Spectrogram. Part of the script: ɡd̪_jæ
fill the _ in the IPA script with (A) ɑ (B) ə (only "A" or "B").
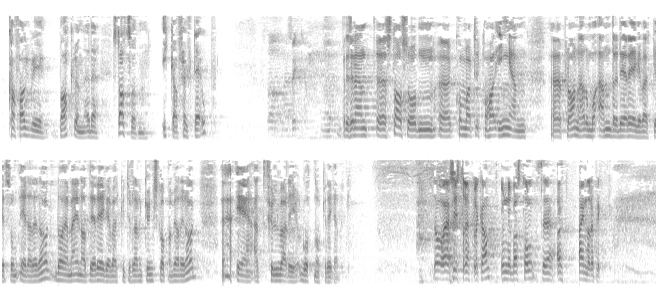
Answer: A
